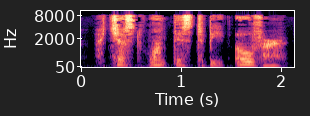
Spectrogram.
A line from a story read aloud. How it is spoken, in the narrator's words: she whispered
